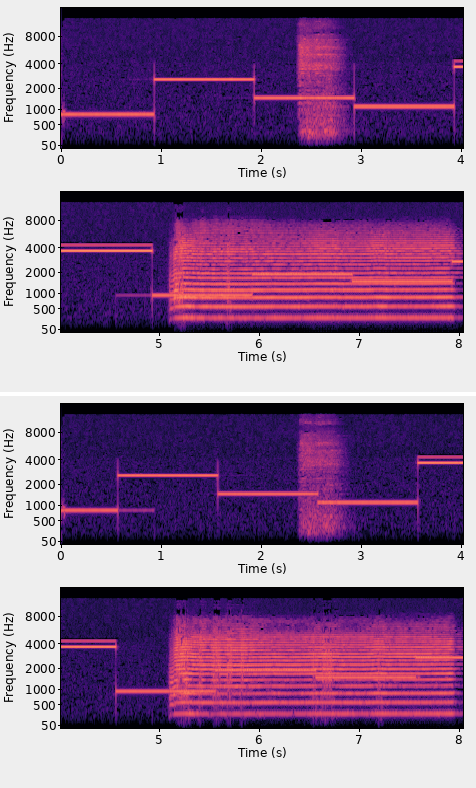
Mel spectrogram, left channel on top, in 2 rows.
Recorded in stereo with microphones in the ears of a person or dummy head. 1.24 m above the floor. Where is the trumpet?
10° right (ahead or behind), 1.0 m.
